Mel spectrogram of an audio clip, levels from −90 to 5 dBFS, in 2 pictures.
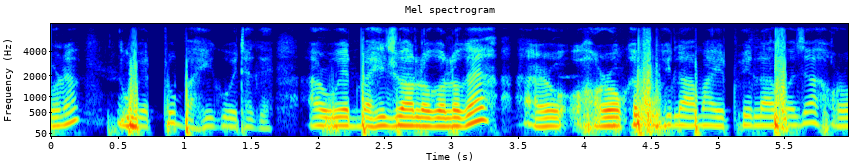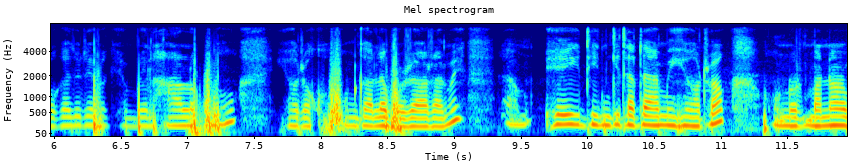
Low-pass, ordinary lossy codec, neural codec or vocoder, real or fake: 7.2 kHz; none; none; real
